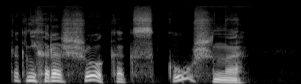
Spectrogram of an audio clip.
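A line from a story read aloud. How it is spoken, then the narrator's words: Weary sighing woman. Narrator (Russian): проговорила она, глубоко-глубоко вздохнув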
